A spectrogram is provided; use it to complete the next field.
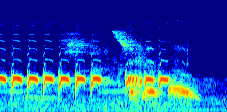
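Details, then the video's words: Local zebra dove in full, melodious song, the kind used for luring birds: a rapid run of seven evenly spaced, hooked cooing notes, then a brief pause and a rolling, descending flourish of quicker notes that trails away. "Perkutut Lokal Gacor Suara Merdu Cocok Buat Pikat"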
